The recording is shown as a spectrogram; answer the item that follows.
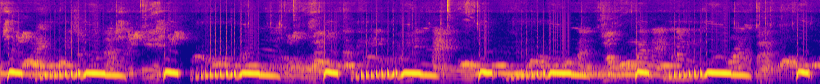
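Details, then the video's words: Albino collared dove singing vigorously, used to prompt other doves to call: rolling, pulsed coos with a rising-then-falling contour, repeated roughly every two seconds, overlapping coos suggesting more than one bird, indoors. "Suara Burung Puter Gacor ,merangsang burung puter agar bunyi | burung puter albino gacor"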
